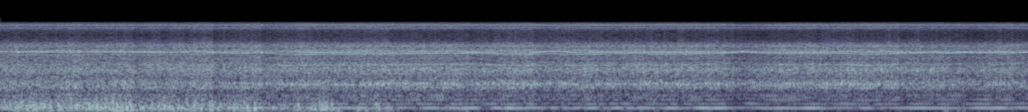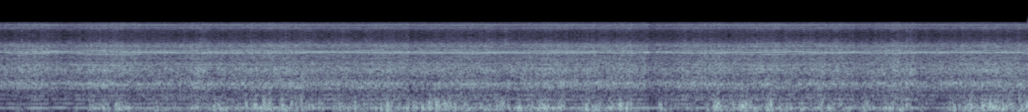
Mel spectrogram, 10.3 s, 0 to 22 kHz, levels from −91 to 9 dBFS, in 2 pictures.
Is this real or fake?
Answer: real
